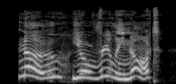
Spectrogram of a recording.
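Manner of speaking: shrill, very high-pitched shouted voice. Touched on the nose by a tentacle, the narrator jumps clear, shouting. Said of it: "I shouted".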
